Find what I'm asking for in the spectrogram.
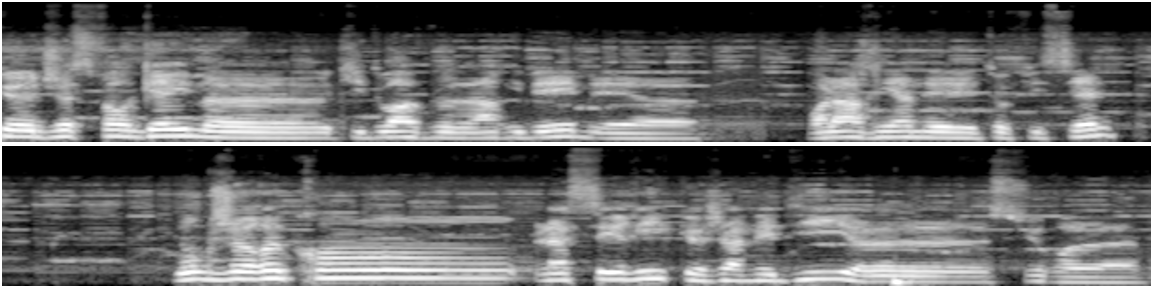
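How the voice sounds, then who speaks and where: A man's voice: mid-range voice, a little mellow. A French man chatting casually about an old video game, rambling with many fillers and restarts. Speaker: retro game collector vlogger. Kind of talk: casual chat.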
